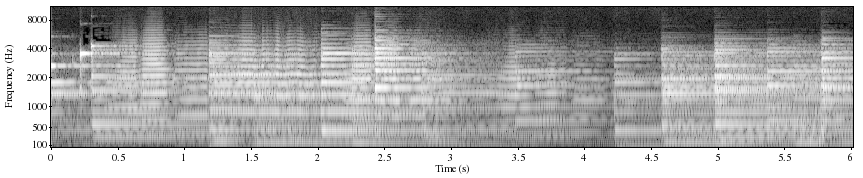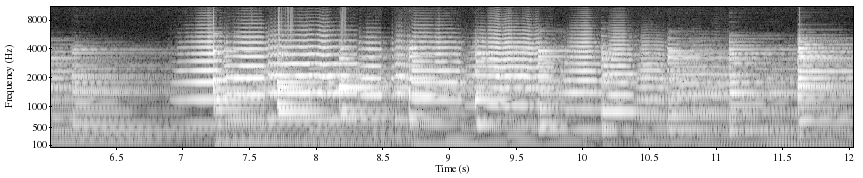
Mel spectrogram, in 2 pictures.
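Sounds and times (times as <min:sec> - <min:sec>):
solo trumpet melody: 0:00.0 - 0:05.8, 0:06.8 - 0:12.0
backing accompaniment with bass: 0:05.3 - 0:11.5.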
